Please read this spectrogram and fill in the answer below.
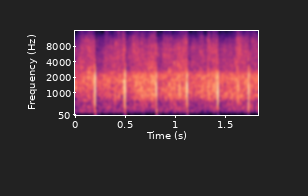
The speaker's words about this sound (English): We have some amazing, let's clap for our deacons. We have some awesome deacons.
